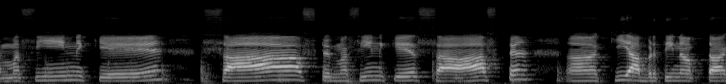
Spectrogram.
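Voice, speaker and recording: A man's voice: high-pitched, bright, forceful tone. A young man teaching an exam-prep science class, drilling terms by repeating them and drawing words out. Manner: repetitive, drawn-out drilling of terms, calls students "bhai mere". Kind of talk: classroom lecture.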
